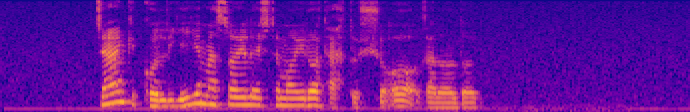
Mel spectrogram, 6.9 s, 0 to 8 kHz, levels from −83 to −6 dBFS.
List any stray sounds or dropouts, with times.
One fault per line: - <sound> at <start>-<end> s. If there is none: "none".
none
